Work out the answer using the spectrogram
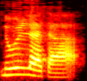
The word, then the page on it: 놀라다: Korean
